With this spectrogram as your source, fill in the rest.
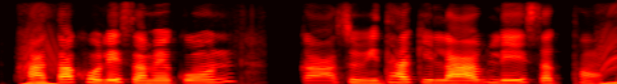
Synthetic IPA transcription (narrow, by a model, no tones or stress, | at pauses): kʰaːt̪akʰoːlesɐməjkoːn | kasʊwɪd̪ʱakelaːbleːsɐk̚t̪õː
